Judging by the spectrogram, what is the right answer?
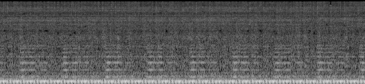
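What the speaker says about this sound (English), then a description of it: "when the engine RPMs go down, the whirring is now at a slower pace" A project car's engine runs steadily at low RPM, giving a loud, close, even whirring drone with a regular pulsing rhythm and no voices.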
